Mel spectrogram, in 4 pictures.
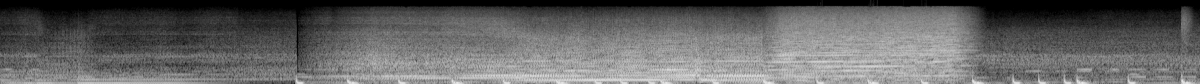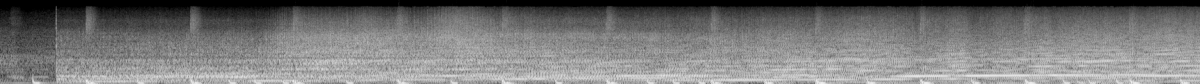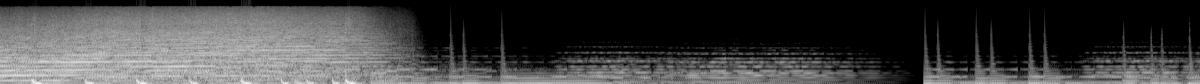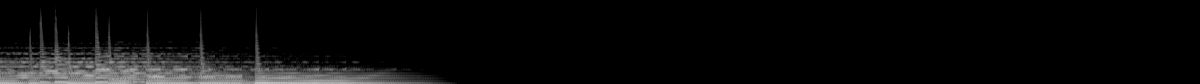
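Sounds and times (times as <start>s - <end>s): car engine revving: 0.0s - 28.2s.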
